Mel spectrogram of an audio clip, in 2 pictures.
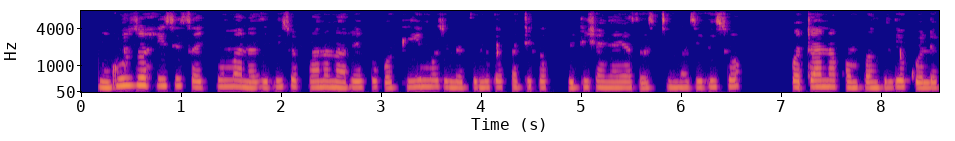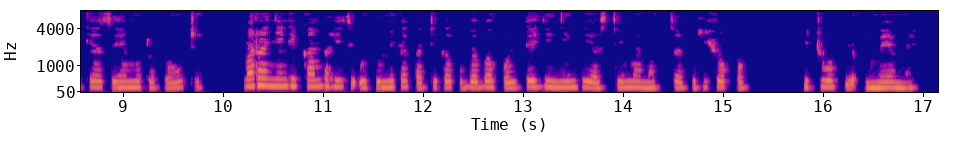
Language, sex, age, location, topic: Swahili, female, 25-35, Nairobi, government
